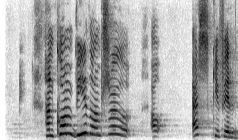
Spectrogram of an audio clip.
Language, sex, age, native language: Icelandic, female, 30-39, English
